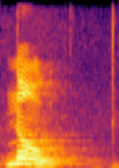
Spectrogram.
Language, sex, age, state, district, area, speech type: Goan Konkani, female, 18-30, Goa, Tiswadi, rural, read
